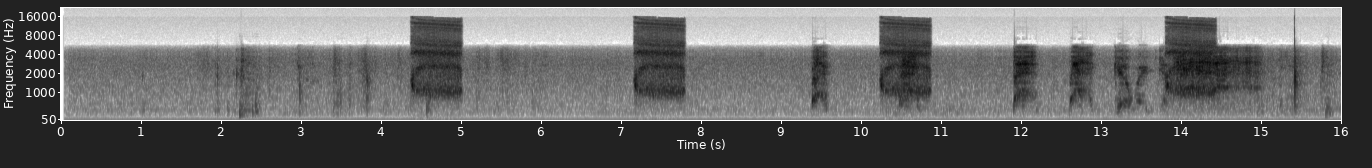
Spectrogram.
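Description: A man's short grunts and shouts without words, over and over. Four times, each about half a second, a loud, shrill sound effect is laid over them; these are the sounds given to an animated flying skull.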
